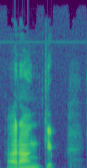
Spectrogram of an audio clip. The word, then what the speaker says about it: アランケプ: アランケプ、最後 P がついてますね。これはものとかっていう意味なんですけど、この P だけではまあ発音できないんですよね。ランケ、アランケについて初めてこう P が発音できると、アランケプ、アランケプ、最後はですね口を閉じて終わるような音になります。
